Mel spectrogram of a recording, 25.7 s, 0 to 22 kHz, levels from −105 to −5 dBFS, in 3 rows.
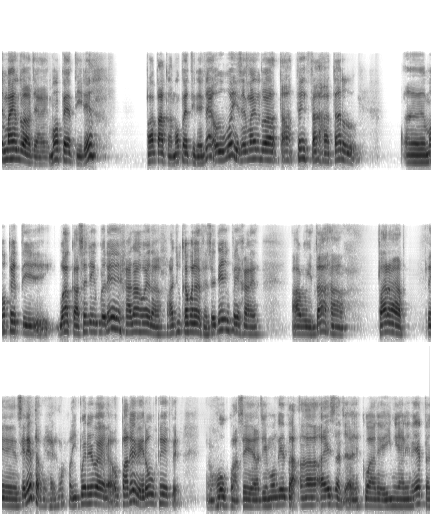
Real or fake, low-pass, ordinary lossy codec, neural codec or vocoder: fake; 7.2 kHz; none; codec, 16 kHz, 4 kbps, X-Codec, HuBERT features, trained on balanced general audio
